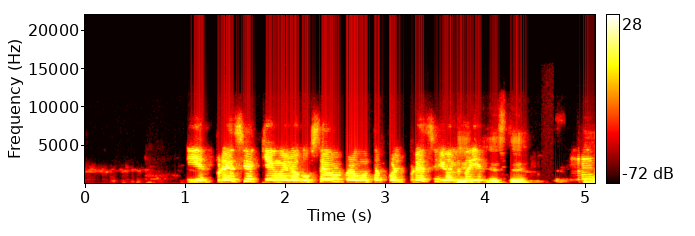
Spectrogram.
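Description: A middle-aged woman reads aloud over an online call.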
